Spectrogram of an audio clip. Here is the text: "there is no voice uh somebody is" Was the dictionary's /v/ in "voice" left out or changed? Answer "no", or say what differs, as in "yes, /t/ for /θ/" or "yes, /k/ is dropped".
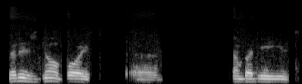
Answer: yes, /p/ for /v/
